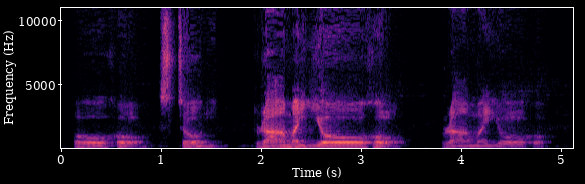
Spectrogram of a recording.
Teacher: notice how the visarga here matches the sound of the vowel before it. So it's O, so it becomes Oho.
